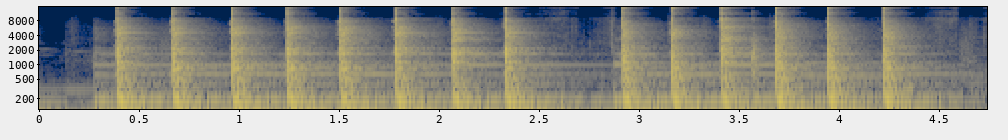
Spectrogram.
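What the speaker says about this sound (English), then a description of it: "we're gonna go ahead and tap it with a little rubber mallet" A small rubber mallet tapping a nut onto a suspension bolt while Swift springs go into a Honda Civic Type R: about fifteen crisp, evenly spaced knocks, near and loud, in two runs with a brief pause between them and no talking.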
